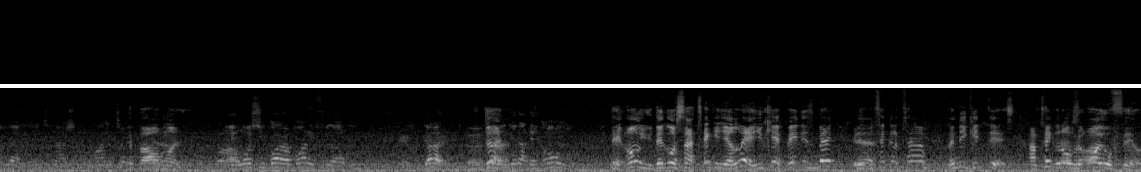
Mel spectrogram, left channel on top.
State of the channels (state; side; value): silent; left; digital silence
